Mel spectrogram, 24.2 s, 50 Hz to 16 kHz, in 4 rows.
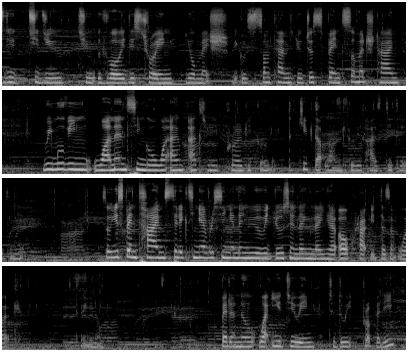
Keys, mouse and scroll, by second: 1.4 a, 3.1-16.5 middle drag, 16.8 middle click, 19.3-20.3 right drag, 20.3-24.2 middle drag.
